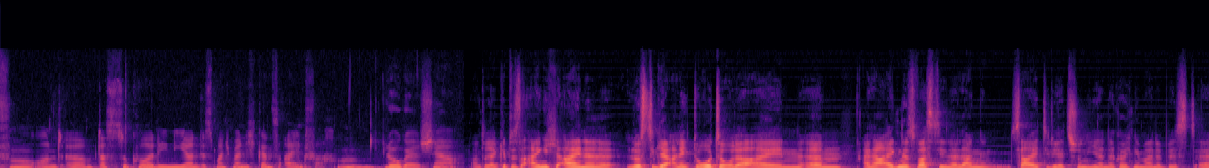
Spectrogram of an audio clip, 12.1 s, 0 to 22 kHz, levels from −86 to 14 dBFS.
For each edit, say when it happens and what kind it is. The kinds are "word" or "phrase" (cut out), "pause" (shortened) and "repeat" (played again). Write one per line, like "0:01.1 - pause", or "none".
0:04.6 - pause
